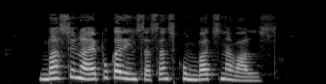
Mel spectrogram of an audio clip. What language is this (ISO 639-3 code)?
cat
